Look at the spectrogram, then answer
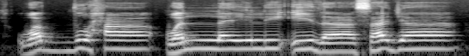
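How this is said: Final vowels are pronounced as open 'a'.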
